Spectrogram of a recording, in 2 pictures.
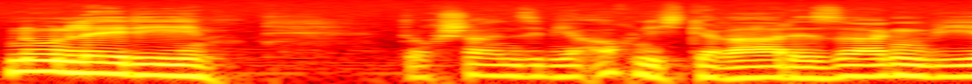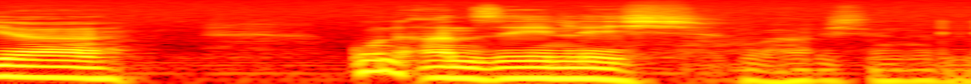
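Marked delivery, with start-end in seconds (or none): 0.1-0.7 louder, higher opening to the lady; emphatic address. Acted. Inspector turning on the lady, emphatic. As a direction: make her listen, voice lifted.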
